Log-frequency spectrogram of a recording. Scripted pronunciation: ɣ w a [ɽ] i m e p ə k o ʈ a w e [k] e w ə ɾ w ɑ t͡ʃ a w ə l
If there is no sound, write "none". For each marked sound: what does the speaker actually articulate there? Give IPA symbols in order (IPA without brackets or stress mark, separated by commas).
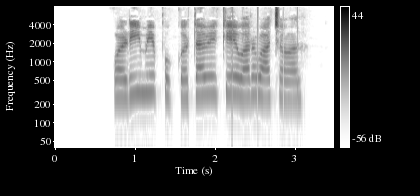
ɽ, k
